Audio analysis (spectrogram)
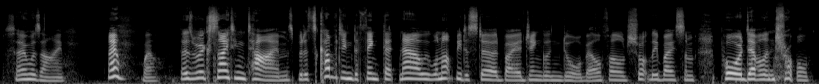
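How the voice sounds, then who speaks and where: Woman as old retired detective, commanding, formal phrasing, rapid speech, dry recording, audio drama. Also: fairly high pitch, expressive, fairly bright tone, smooth, dry recording. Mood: reflective.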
